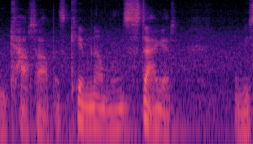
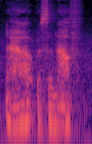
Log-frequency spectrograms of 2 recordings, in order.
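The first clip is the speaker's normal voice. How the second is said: ordinary delivery, nothing marked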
